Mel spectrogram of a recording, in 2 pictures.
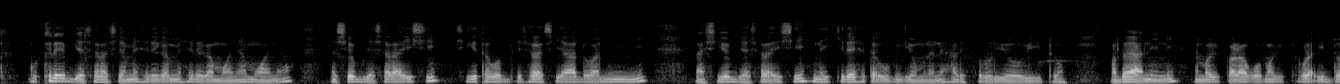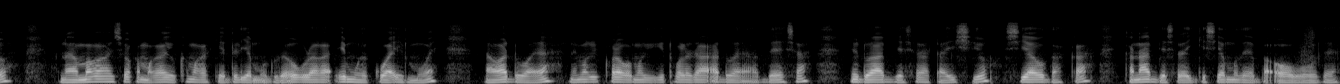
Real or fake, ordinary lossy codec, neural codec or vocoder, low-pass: real; none; none; 7.2 kHz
